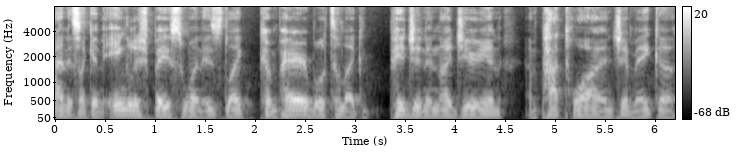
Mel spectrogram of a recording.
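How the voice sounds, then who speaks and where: Recorded very cleanly against a silent background, a man with a medium pitch speaks at a fairly quick pace in a monotone, flat intonation. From Ireland, partly Sierra Leone. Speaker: rapper. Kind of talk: podcast interview. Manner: soft-spoken.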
